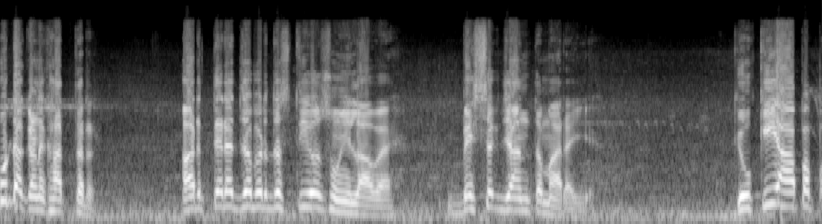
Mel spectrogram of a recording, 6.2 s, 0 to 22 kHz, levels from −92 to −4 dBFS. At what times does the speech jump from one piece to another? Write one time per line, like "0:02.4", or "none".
none

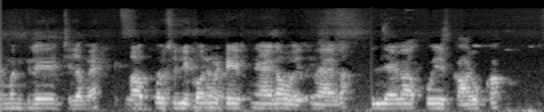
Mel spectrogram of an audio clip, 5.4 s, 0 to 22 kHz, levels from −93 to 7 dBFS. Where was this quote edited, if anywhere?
0:01.2
0:03.6

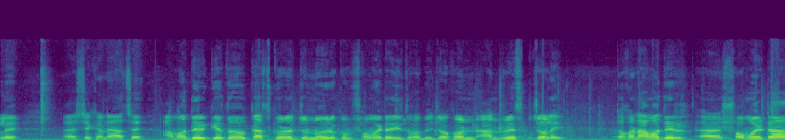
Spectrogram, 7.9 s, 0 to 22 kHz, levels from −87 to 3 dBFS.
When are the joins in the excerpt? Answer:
0:01.6

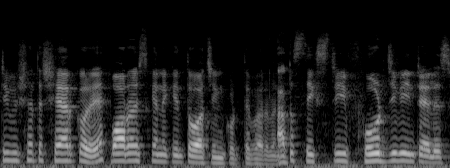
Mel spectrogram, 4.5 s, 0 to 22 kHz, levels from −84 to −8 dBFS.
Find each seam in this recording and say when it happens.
0:01.1
0:03.0

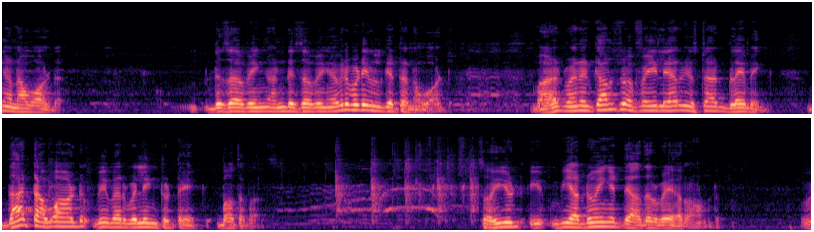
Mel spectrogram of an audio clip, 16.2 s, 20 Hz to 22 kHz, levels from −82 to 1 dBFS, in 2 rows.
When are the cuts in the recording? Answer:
0:12.9

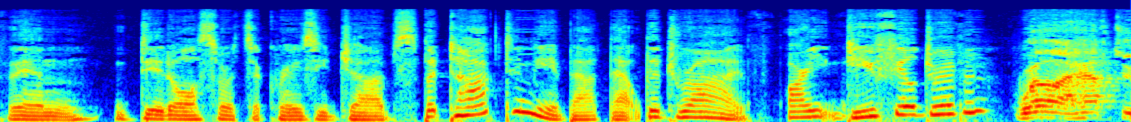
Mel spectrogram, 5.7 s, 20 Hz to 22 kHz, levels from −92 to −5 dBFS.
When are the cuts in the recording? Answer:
0:02.0
0:03.2

